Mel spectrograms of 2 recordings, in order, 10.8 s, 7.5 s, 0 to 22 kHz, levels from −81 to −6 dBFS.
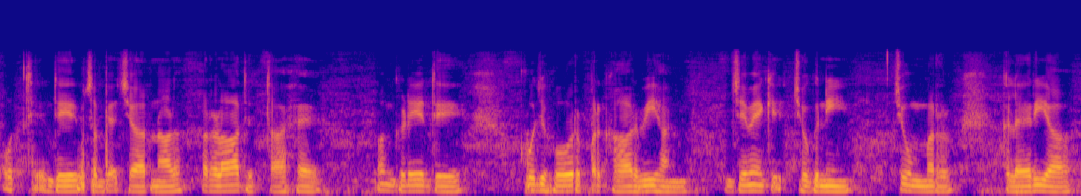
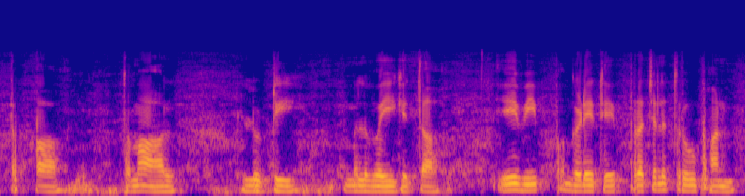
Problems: none marked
